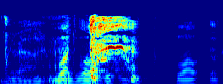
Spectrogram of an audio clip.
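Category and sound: human body sound, throat clearing and cough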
